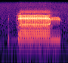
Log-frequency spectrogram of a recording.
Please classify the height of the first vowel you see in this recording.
low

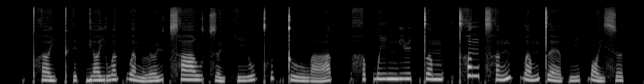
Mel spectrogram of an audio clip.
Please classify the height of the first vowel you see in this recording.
low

